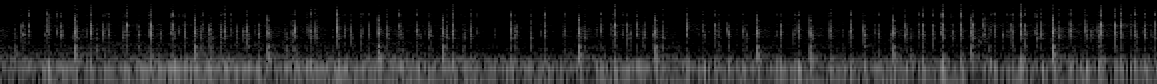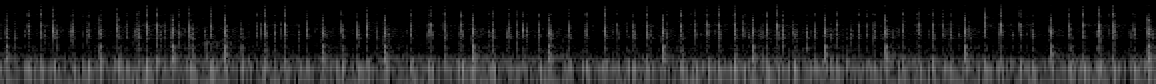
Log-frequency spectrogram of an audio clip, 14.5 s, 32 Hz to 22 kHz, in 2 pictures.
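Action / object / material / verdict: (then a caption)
tap / mechanical keyboard with plastic keycaps and brass plate / plastic, brass / none. An Iron180 80% mechanical keyboard with an aluminum case, brass plate, Hyperglide Black switches and PBT keycaps is typed on continuously with the fingertips of both hands. It produces a steady, rapid stream of short, crisp keystroke clacks. Each one has a bright, clicky top and a soft low thud underneath, and decays almost instantly.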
